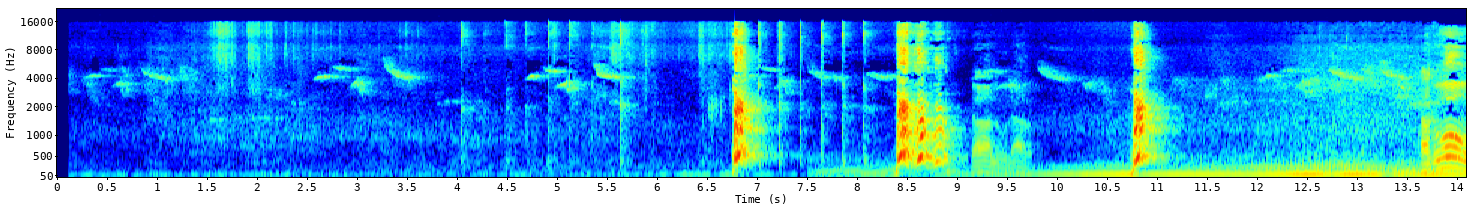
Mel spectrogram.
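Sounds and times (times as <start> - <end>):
dog barking: 6.7 - 7.2, 8.4 - 9.1, 10.7 - 11.3.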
